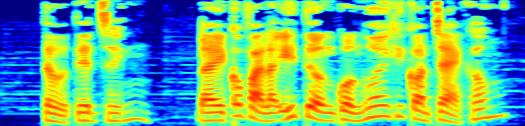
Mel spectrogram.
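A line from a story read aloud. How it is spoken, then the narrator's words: Sighing. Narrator (Vietnamese): Lâm Văn Vinh thở dài nói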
